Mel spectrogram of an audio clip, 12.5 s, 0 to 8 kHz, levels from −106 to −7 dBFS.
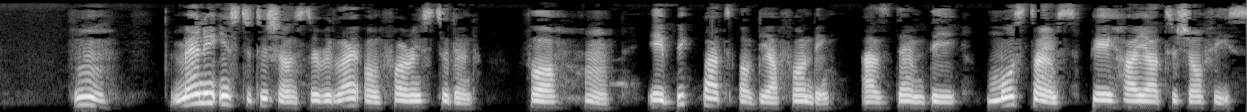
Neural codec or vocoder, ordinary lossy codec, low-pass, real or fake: none; MP3, 32 kbps; 7.2 kHz; real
